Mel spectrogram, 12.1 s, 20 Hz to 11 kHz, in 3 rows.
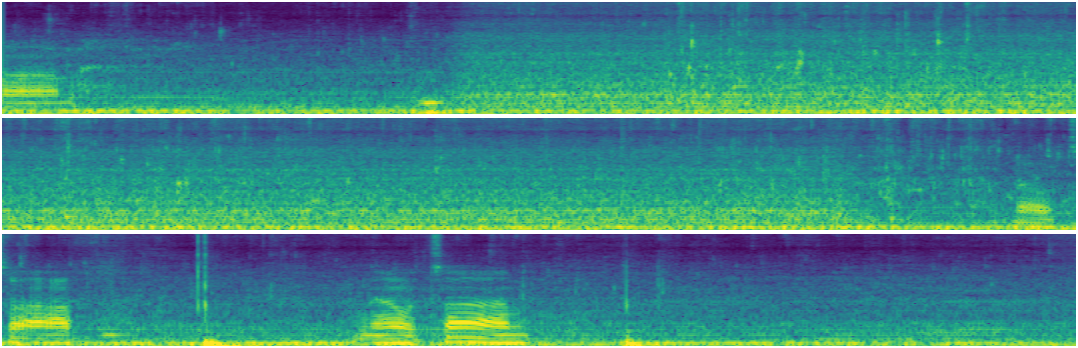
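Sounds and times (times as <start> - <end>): hot tub water rushing and churning: 0.0 - 12.0
pump motor humming: 1.5 - 8.7.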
